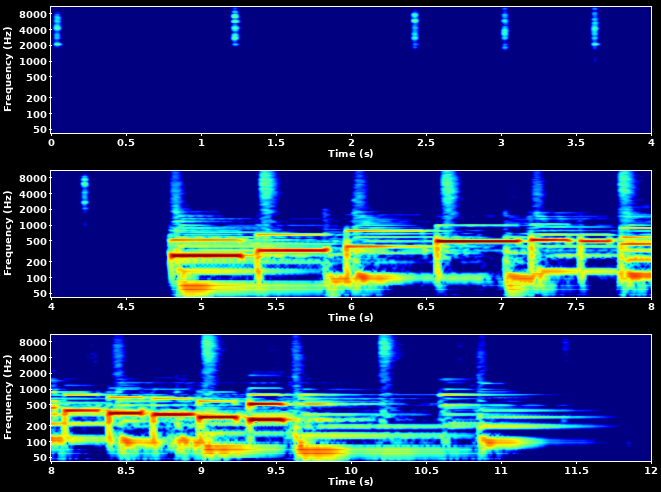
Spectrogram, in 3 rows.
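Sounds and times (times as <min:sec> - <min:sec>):
bebop jazz guitar: 0:04.8 - 0:11.4.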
